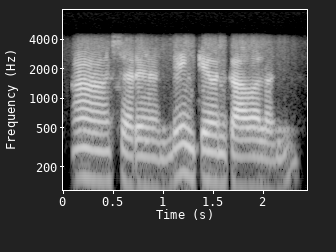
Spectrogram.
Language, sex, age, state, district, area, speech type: Telugu, male, 45-60, Andhra Pradesh, West Godavari, rural, conversation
